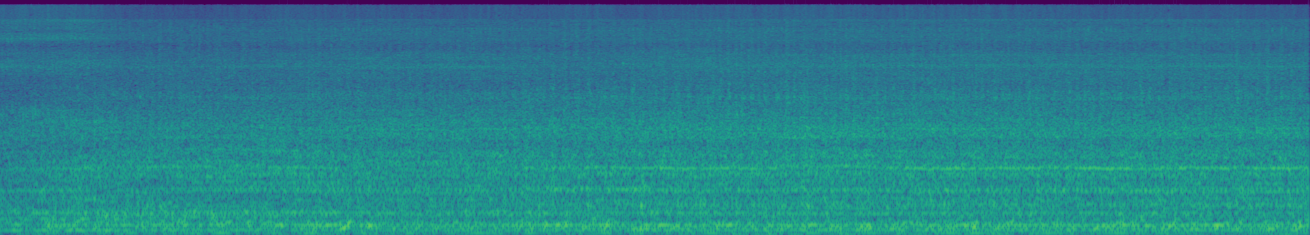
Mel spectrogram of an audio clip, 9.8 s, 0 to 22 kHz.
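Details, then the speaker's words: Yamaha 40 hp two-stroke oil-injected outboard, after a carburetor cleaning; it started on the first pull, smoky while the oil-filled cylinders burn out. Steady, even burble holding a constant idle with no misses or knocks. Normal idle. "the letter run here for a bit sounds really good though if p.m. good starting to burn out"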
